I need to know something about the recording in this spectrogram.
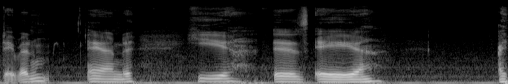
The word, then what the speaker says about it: d4vd: So, this guy David, his name is spelled like DV4 D, but it's pronounced David.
